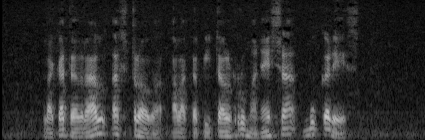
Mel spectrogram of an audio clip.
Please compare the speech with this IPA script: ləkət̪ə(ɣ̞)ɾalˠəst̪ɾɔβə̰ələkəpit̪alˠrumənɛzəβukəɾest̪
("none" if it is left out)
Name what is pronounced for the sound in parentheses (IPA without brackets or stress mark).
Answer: ð̞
